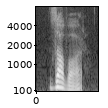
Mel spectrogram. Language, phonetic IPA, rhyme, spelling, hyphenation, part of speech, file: Hungarian, [ˈzɒvɒr], -ɒr, zavar, za‧var, noun / verb, Hu-zavar.ogg
- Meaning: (noun) 1. confusion, disorder, muddle, chaos 2. malfunction, disturbance, hitch, fault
